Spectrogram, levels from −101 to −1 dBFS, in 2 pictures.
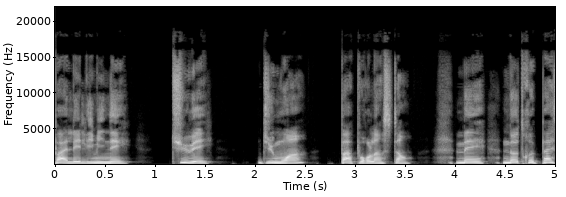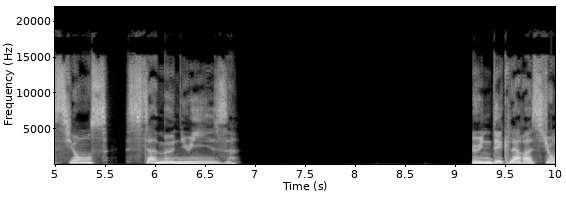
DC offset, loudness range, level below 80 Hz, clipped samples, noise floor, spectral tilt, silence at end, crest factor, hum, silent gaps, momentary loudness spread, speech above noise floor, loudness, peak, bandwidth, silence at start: under 0.1%; 5 LU; -52 dBFS; under 0.1%; under -90 dBFS; -5 dB/octave; 0 s; 14 dB; none; none; 10 LU; over 75 dB; -17 LUFS; -4 dBFS; 16 kHz; 0 s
